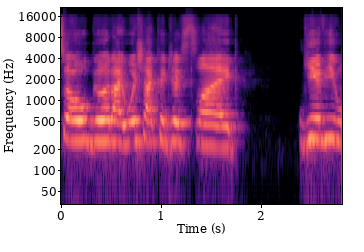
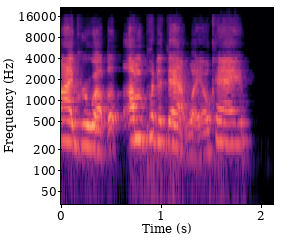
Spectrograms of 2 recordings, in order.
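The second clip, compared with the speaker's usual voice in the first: normal talking voice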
